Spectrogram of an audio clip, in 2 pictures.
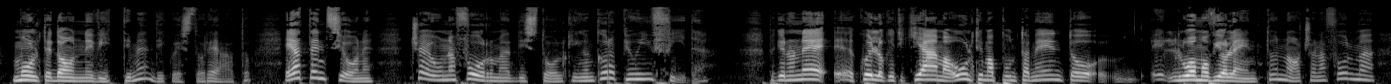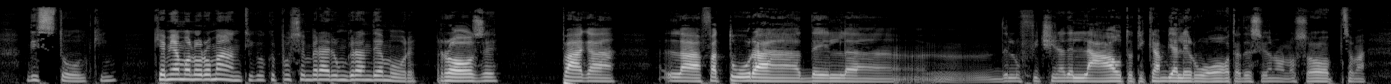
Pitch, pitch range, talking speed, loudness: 170 Hz, 145-210 Hz, 125 wpm, -21 LUFS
